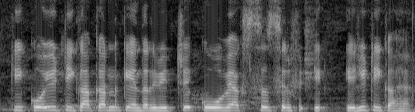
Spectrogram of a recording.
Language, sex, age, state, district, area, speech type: Punjabi, female, 45-60, Punjab, Pathankot, rural, read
